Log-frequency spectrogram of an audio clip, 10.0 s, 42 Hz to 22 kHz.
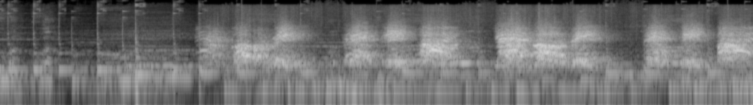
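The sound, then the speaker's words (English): A short burst of steady tones gives way to a large group of young voices, Boy Scouts, yelling a rhythmic cheer in loud, repeated shouted bursts with brief dips between them; the yell of the 8th World Jamboree in southeastern Canada. “That enthusiastic yell will be shouted by 10,000 Boy Scouts from at least 50 countries when they gather in southeastern Canada for the 8th World Jamboree.”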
